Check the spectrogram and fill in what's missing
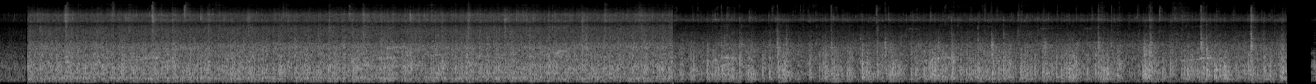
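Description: Heavy rain pours down outside in a loud, dense, unbroken roar that lasts the whole time, easing slightly partway through before cutting off at the end.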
